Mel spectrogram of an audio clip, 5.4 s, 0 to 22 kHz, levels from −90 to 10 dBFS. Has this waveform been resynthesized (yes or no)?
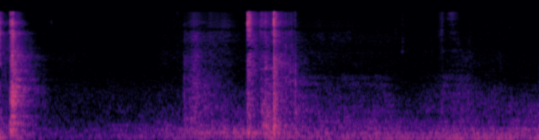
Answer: no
